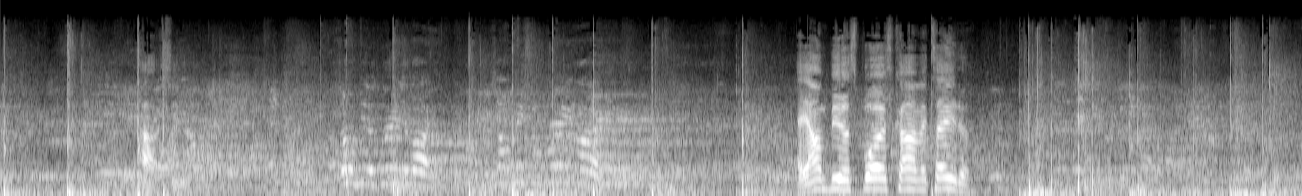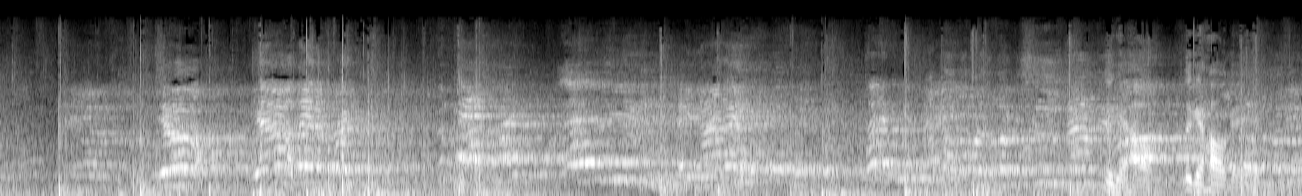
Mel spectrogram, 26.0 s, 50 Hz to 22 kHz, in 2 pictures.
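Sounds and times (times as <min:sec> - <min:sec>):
basketball bouncing: 0:00.0 - 0:01.8, 0:04.7 - 0:06.8, 0:10.2 - 0:12.9, 0:13.6 - 0:18.0
people talking and calling out: 0:00.0 - 0:26.0.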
